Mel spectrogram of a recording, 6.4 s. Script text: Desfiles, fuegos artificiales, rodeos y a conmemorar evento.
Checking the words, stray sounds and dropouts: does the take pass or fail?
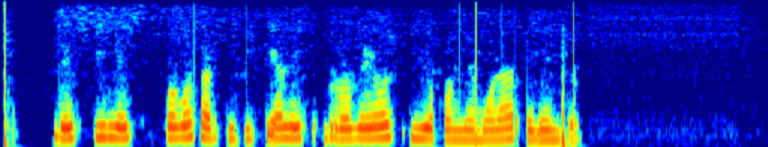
pass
